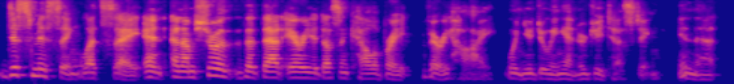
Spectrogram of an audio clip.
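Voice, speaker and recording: A woman from New Hampshire hosts a relaxed chat in a lowish voice. She speaks with friendly hesitations and frequent fillers, pausing to find her words. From New Hampshire, USA. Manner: friendly, halting, many fillers. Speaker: host. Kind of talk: casual interview chat.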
